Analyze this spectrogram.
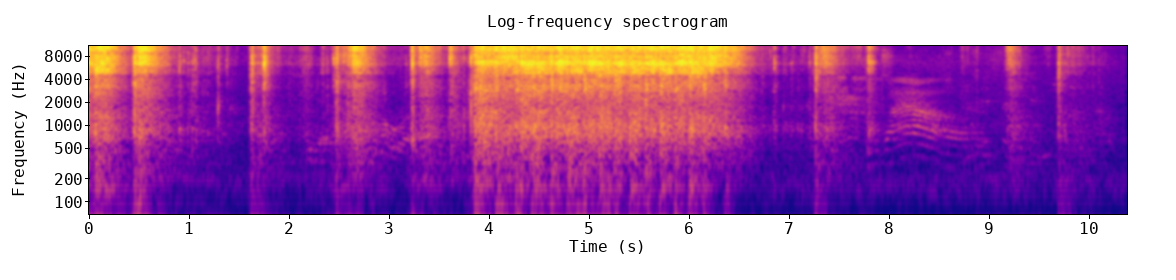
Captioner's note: banging on door; banging on door; banging continues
